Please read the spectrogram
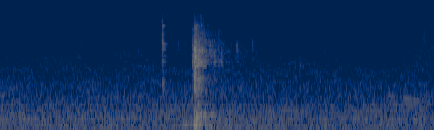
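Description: A recurve bow being shot: a faint click, then a moment later the sharp snap of the bowstring at release, about a second in.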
